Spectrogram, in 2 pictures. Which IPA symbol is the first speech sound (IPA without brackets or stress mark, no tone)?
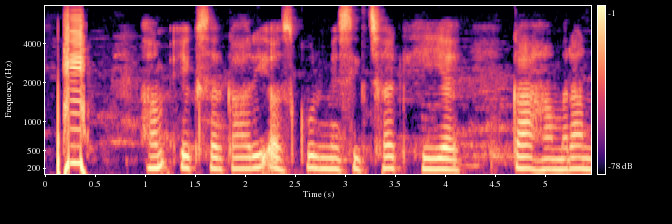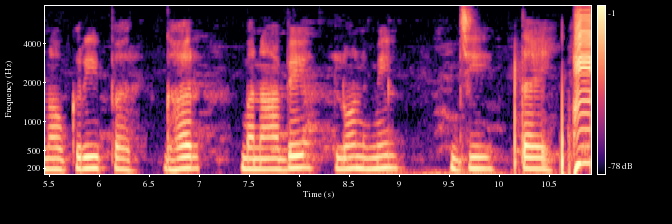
h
